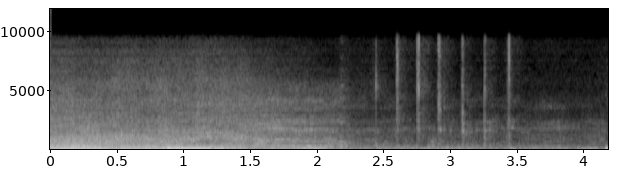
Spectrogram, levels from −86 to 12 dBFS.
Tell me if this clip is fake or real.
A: fake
